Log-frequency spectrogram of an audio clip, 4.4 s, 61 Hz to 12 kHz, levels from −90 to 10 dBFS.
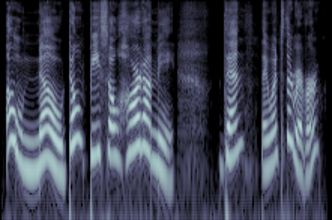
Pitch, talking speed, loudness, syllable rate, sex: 270 Hz, 190 wpm, -17 LUFS, 4.5 syllables/s, female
